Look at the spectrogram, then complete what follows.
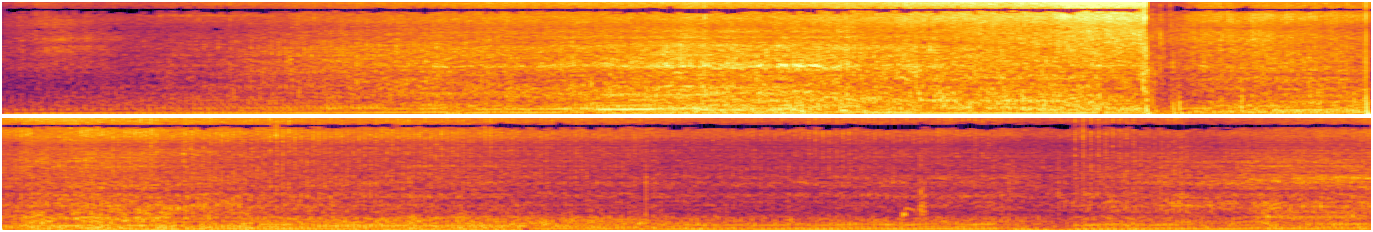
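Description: Quad (ATV) engine running under throttle as it drives through a shallow creek, with water splashing and spraying; engine and spray grow louder over the first few seconds and peak a little before halfway. A single sharp knock comes about seven seconds in, after which the engine runs on more evenly.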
